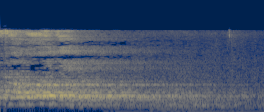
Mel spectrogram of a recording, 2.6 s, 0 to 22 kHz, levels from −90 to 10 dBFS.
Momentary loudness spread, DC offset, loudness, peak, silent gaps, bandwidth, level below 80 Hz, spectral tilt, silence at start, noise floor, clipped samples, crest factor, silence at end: 23 LU; under 0.1%; -19 LUFS; -6 dBFS; none; 8.8 kHz; -74 dBFS; 0.5 dB/octave; 0 s; -43 dBFS; under 0.1%; 18 dB; 0.15 s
